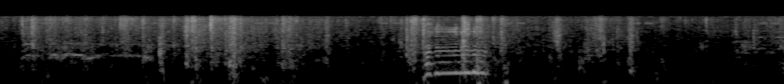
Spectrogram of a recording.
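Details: Boer goat on a farm in Nepal, where a first-time doe has just kidded successfully, delivering a male kid; a single harmonic bleat of under a second arrives midway, surrounded by scattered clicks and knocks.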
